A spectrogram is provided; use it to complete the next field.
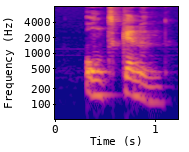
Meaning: to deny (to assert to be false)
- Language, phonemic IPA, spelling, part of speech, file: Dutch, /ˌɔntˈkɛ.nə(n)/, ontkennen, verb, Nl-ontkennen.ogg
